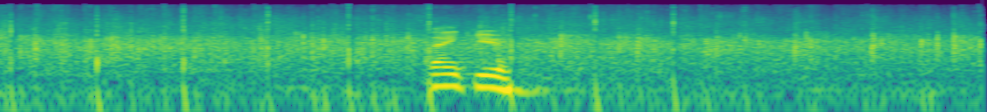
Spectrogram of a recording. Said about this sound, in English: I know this makes them uncomfortable, but if you're a musician or a singer here at Whitestone, could you just stand up right now? Can we give these dudes a big round of applause?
